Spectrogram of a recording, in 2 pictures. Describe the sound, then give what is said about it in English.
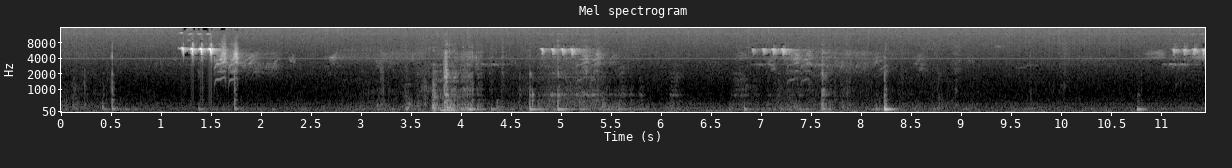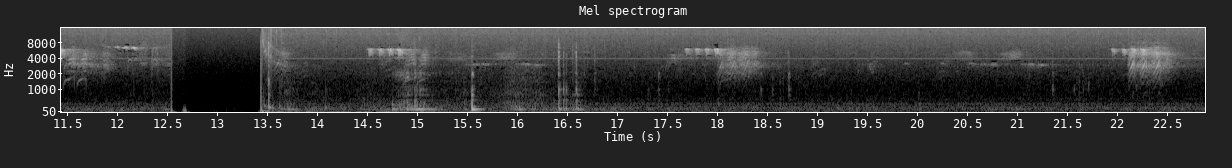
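A bird in a sycamore tree gives many faint, high, thin peeps, scattered singly and in short clusters at uneven intervals over a quiet low rumble. “Sycamore bird. First peep.”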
